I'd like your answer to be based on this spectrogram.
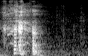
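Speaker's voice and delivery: breathless, high, airless laugh after a cough; exasperated laugh. Real, not acted. Laughing at herself after coughing mid-reading, exasperated laugh. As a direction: laugh it off, worn out. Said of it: "That laugh sounded so exasperated".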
